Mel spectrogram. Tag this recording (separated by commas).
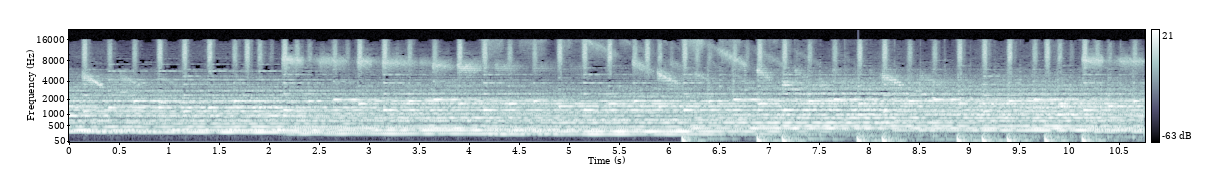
Music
